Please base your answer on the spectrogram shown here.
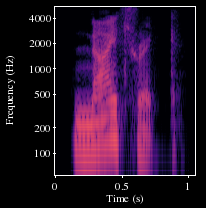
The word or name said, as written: nitric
